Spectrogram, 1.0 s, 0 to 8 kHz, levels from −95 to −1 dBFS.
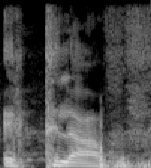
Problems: constant background noise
